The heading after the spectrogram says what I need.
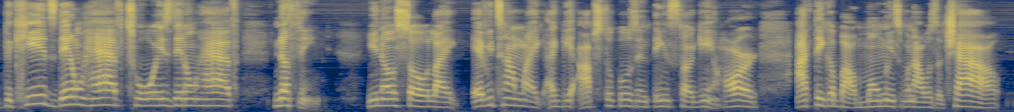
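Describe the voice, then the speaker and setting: Recorded with clean studio sound and no echo, this young woman from Haiti is a film director appearing on a podcast. At a moderate pace and in a steady, low-leaning voice, she tells reflective stories peppered with "like" and "you know."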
